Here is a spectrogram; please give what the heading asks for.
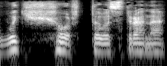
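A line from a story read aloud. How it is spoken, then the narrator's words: Muttering. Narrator (Russian): бормотал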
